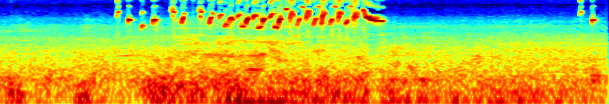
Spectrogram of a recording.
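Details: Light warm-up song of a hybrid finch in widani style, a short burst of quick, high chattering notes closing with a clear sustained whistle, then near-silence over low room noise with a faint final chirp.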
